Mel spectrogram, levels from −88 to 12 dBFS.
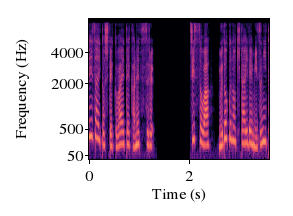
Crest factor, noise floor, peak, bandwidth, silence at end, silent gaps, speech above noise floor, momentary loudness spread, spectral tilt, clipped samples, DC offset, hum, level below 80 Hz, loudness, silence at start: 14 dB; under -90 dBFS; -4 dBFS; 7.6 kHz; 0.05 s; 1.38-1.94 s; over 72 dB; 7 LU; -5 dB/octave; under 0.1%; under 0.1%; none; -56 dBFS; -19 LUFS; 0 s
